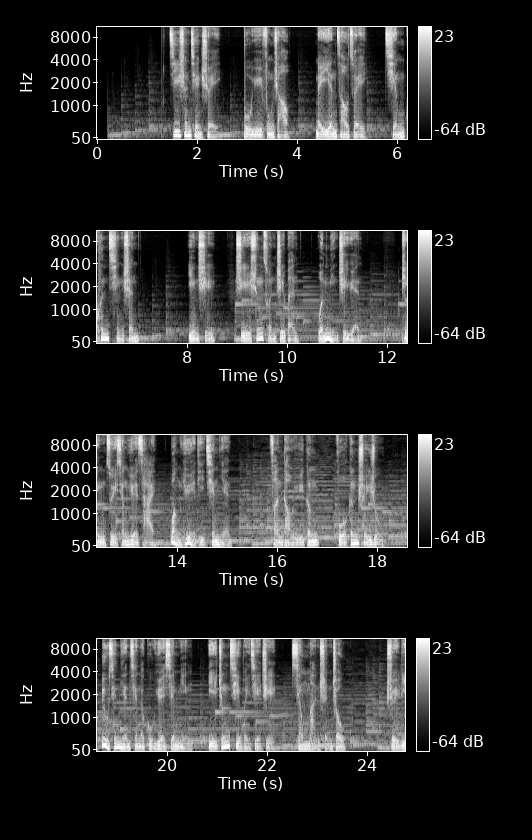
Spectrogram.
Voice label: 男; 舌尖; 绍兴

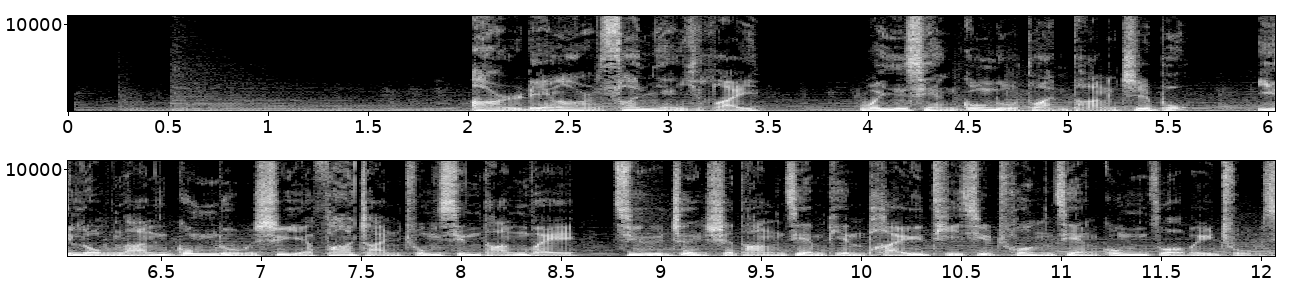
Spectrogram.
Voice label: 男 宣传片; 文县

